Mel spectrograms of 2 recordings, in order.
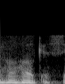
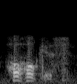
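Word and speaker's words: Ho-Ho-Kus: A Hohokus. Is that correct, Peter? – It's actually an Indian word, and yeah, they named the town Hohokus. Yep. – I was on the wrong syllable. I'm sorry. Hohokus. Hohokus.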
